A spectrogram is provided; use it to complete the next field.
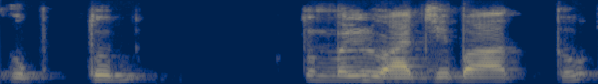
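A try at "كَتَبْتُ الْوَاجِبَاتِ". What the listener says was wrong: ആ കതബത്തുൽ വാജിബാത്ത് ഓക്കെ ഉക്തുബല്ല ആ കതബത്തുൽ വാജിബാത്ത് നിങ്ങൾ കണ്ണട വയ്ക്കുന്നുണ്ടോ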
